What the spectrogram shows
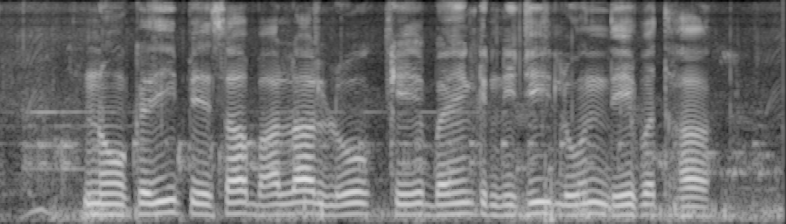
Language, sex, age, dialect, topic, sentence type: Bhojpuri, male, 18-24, Northern, banking, statement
